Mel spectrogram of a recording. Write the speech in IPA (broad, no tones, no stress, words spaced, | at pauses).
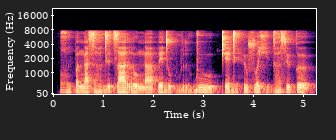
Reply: ʁʷi̤pɐŋasa̤ dɨt͡sa ro ŋa pedupṳ rṳɡu | cʰede̤hʉsʷɐ çe̤ɡa̤ sʉkɵ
